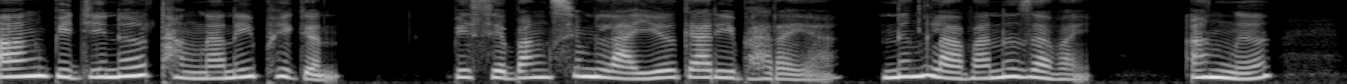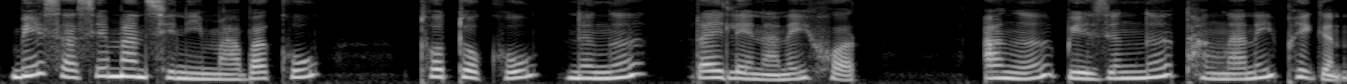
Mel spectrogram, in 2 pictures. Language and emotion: Bodo, neutral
